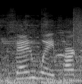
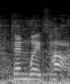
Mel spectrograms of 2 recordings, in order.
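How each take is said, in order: First: It is said in a general American accent. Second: It is said in a Boston accent. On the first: The speaker calls it wrong. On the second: The speaker calls it right.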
